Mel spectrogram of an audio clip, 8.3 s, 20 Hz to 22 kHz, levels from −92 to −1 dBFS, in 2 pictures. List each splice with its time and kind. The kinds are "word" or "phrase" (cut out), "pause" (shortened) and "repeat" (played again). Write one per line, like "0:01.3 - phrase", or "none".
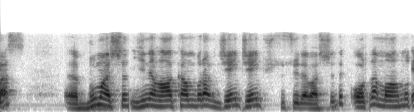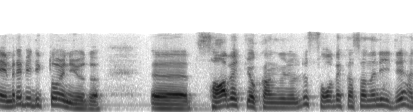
0:01.3 - word
0:02.4 - repeat
0:03.7 - word
0:04.1 - word

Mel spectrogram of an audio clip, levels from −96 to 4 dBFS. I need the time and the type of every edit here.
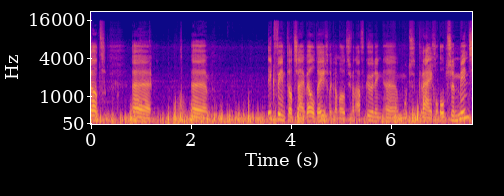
none

